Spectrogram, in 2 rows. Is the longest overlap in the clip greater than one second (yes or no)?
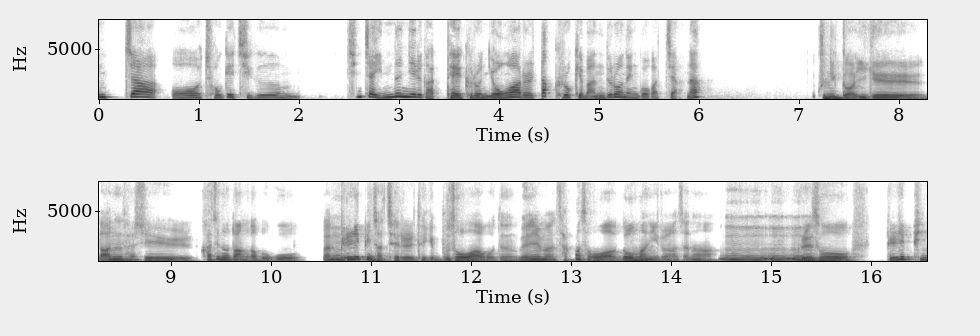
no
